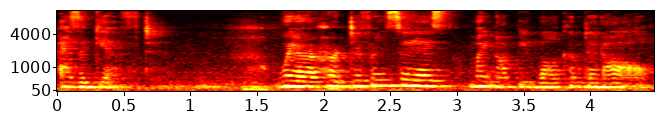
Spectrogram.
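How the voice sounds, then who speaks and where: A woman speaks at a medium pitch with monotone, flat intonation. Noticeable background noise is present. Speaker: pageant ambassador giving a speech. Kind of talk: heartfelt stage speech to an audience.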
